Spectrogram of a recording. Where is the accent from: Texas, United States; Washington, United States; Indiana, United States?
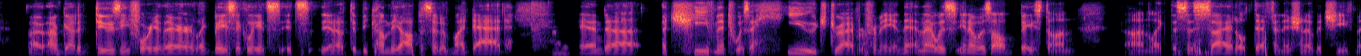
Washington, United States; Seattle; I grew up in Seattle, so not super cold winters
